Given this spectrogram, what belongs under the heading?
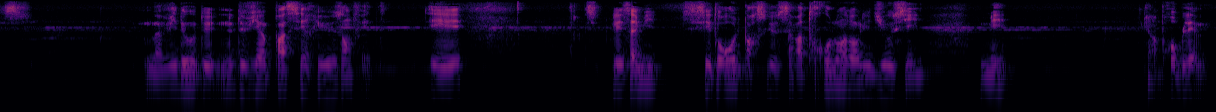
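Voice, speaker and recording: In a mid-range, darkish voice with vocal fry, a man lectures his viewers scornfully in a combative religious commentary. He addresses the listener head-on and slips into mocking laughter. The recording is muffled and lo-fi.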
